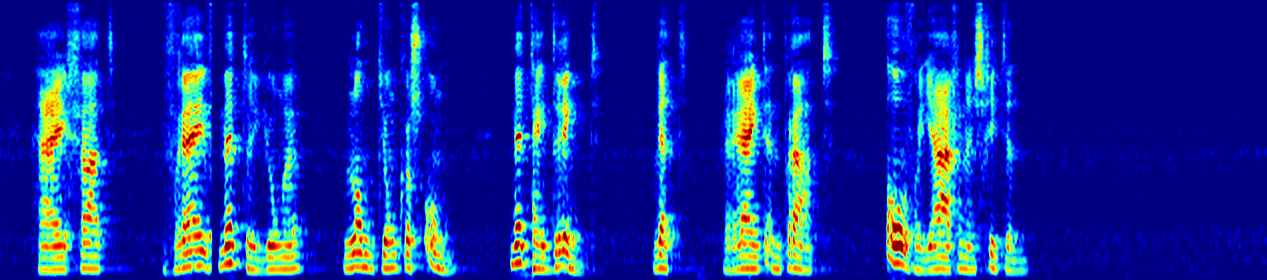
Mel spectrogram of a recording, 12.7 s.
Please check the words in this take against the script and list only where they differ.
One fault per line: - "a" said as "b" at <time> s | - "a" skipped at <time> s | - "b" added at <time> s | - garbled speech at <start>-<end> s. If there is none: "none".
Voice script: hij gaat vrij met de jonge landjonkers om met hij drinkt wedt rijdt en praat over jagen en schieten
none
